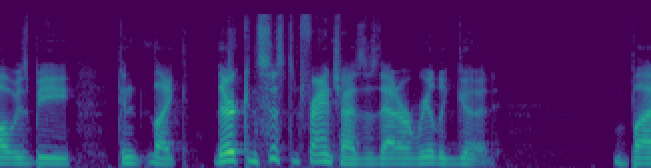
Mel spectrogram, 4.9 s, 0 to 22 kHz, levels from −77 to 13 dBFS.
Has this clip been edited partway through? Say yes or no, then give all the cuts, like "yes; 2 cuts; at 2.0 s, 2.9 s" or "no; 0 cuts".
no; 0 cuts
